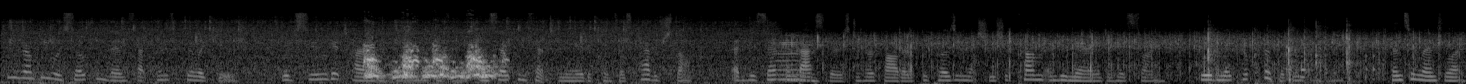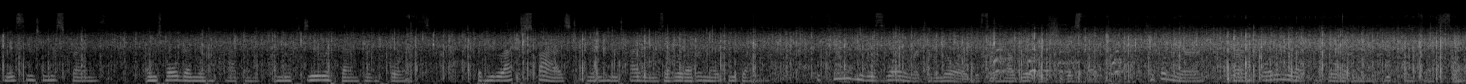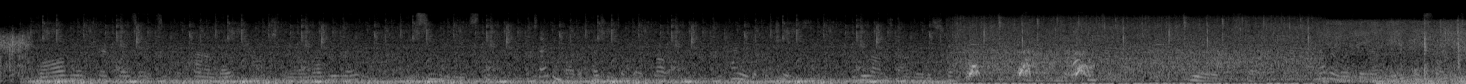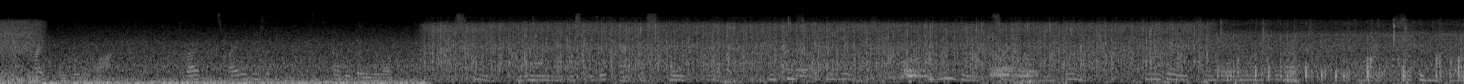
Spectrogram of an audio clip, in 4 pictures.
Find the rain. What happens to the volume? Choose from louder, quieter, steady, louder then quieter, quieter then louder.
louder.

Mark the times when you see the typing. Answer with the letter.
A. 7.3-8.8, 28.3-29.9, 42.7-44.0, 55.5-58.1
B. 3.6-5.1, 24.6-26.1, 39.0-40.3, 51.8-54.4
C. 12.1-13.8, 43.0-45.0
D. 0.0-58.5
C.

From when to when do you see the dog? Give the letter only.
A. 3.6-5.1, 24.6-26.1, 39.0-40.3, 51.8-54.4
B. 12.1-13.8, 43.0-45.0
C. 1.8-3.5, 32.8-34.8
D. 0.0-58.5
A.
